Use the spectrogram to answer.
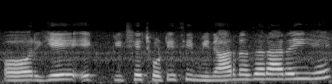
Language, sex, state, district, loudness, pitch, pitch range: Hindi, female, Chhattisgarh, Sukma, -18 LUFS, 220 Hz, 200-240 Hz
